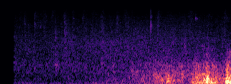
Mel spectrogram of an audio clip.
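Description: Steady rain falling, growing gradually louder, with a low rumble of thunder building in the last half second.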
